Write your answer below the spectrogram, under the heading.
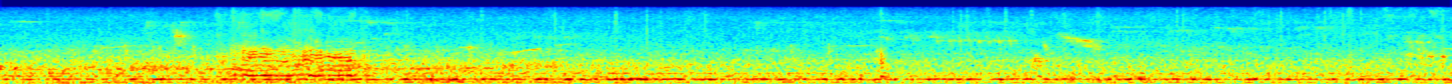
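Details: Honey bees at a UK hive on an evening when parasitic flies darted in and tried to settle on their abdomens while the bees defended themselves; a steady low droning hum continues throughout, with a few faint bird chirps near the start.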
